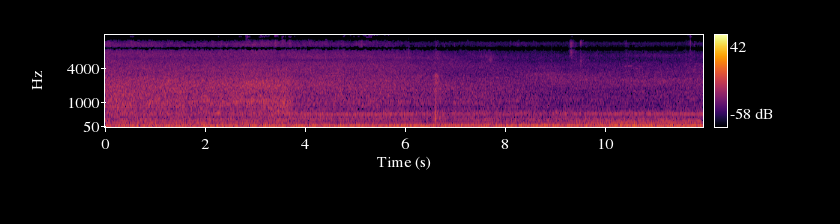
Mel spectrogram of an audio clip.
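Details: Heavy, constant low rumble of passing vehicles outdoors, with a faint steady hum and one brief tap.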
